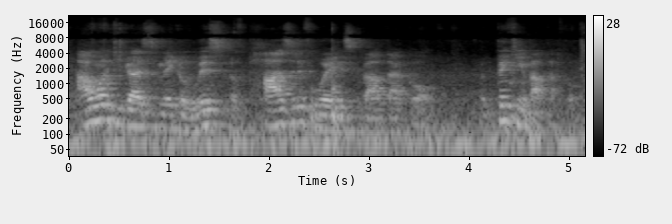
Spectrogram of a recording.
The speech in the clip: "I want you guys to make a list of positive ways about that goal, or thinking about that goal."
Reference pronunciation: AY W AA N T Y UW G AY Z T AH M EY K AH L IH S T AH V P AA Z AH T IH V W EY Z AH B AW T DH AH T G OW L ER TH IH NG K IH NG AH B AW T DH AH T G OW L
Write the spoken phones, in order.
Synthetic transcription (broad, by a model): AY W AA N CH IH G AY Z T AH M EY K AH L IH S T AH V P AA Z AH T IH V W EY Z AH B AW T DH AH T G OW L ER TH IH NG K IH NG AH B AW T DH AH T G OW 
